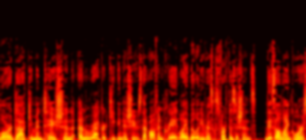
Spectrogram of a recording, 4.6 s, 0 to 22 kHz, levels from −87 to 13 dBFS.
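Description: From 1.48 s to the end, a time-stretched section runs at about 1.7 times its natural pace. Software likely compressed this part to fit a shorter length, holding the pitch steady by dropping short slices of the waveform rather than resampling. The result is an abrupt change of tempo at 1.48 s: the audio suddenly sounds rushed and hurried, yet its pitch stays where it was, so it doesn't rise the way a simple speed-up would.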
